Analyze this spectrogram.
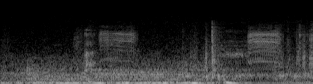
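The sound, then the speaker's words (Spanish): A crow by a fresh grave in an abbey cemetery gives two harsh, short caws about a second and a half apart, over a low, steady rumbling background. “Observa a un cuervo picoteando la tierra de una sepultura reciente.”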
